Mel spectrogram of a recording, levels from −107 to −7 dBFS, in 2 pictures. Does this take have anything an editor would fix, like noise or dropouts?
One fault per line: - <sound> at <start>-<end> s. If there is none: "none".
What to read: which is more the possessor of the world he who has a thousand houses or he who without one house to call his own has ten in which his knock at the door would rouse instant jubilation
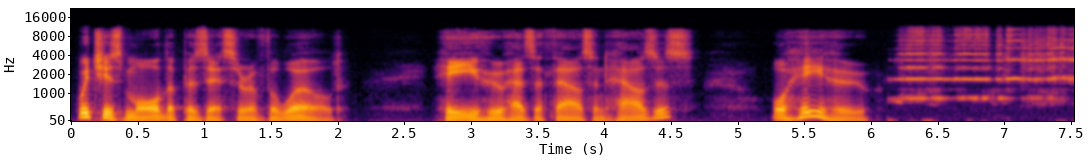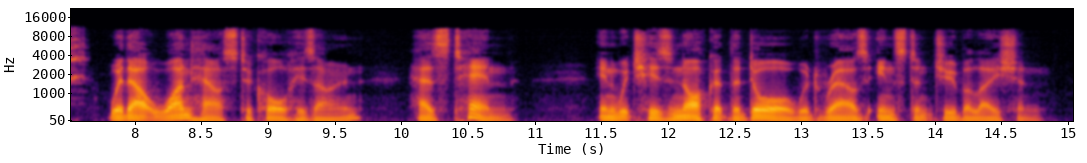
- squeak at 6.1-7.7 s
